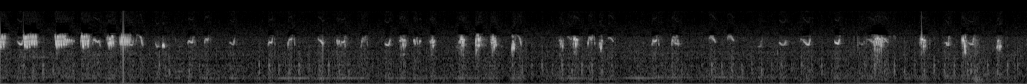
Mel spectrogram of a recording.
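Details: Baby chicks outside for the first time, with earthworms, giving clear, separate high peeps in loose clusters, a few per second, over a quiet background.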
